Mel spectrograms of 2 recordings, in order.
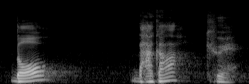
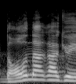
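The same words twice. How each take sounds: First: Each word is separated by short pauses. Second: The words run together without pauses. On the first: It lists you, me, family and church. The speaker calls it right. "이렇게 한번 해봐요" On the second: It tells someone to get out of the church. The speaker calls it wrong. "이렇게 하시면 안 되고요"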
